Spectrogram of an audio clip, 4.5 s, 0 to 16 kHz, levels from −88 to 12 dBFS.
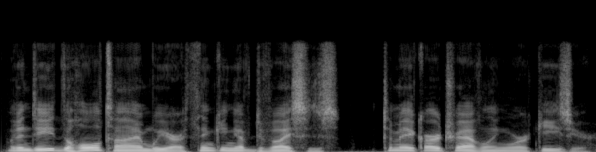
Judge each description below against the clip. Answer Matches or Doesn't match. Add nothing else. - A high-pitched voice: Doesn't match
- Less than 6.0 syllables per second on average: Doesn't match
